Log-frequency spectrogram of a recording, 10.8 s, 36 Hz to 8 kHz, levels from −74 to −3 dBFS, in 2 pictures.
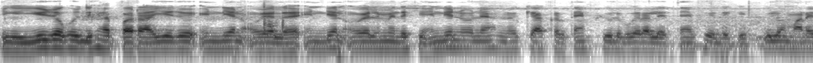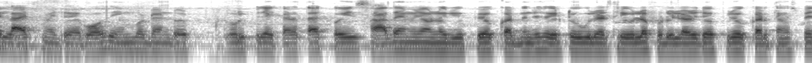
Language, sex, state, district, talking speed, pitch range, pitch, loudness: Hindi, male, Bihar, Begusarai, 310 wpm, 105-120 Hz, 110 Hz, -24 LUFS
